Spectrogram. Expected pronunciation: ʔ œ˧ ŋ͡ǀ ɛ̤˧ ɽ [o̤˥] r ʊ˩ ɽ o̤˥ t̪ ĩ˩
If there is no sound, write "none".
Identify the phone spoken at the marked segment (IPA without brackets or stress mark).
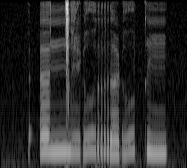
o̤˥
